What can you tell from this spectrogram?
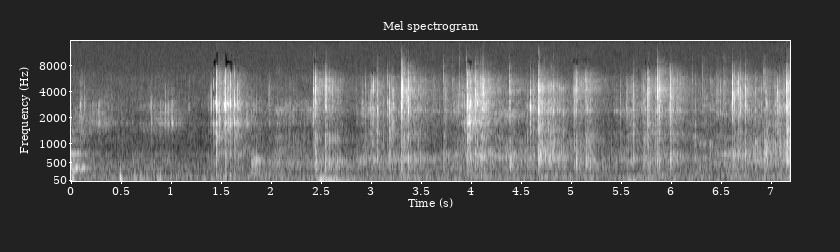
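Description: Marbles rolling down a plastic marble run, an irregular string of light clicks and rattles as they drop through the tubes and bounce along the track pieces, starting about a second and a half in.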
